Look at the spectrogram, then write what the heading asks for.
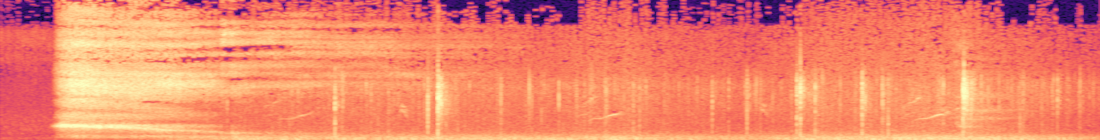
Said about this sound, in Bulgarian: Духна и огънят наистина се запали.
